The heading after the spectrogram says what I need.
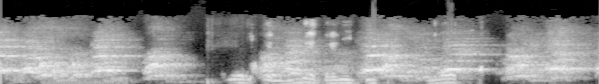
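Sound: dogs barking indoors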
